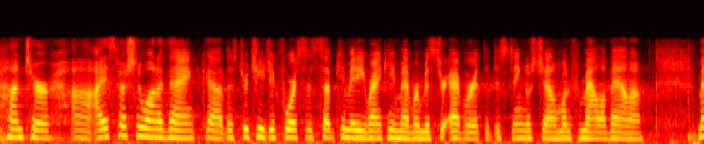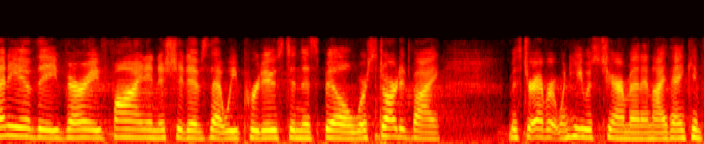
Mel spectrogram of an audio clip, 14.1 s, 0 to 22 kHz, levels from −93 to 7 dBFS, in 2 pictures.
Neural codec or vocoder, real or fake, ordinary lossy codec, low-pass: none; real; Opus, 32 kbps; 7.2 kHz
